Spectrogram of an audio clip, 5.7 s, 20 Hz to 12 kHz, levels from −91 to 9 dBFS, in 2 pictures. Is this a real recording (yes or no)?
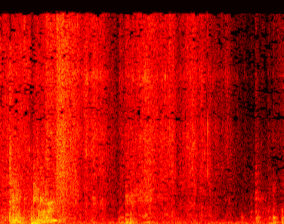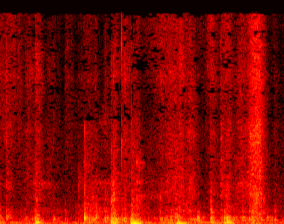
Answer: yes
